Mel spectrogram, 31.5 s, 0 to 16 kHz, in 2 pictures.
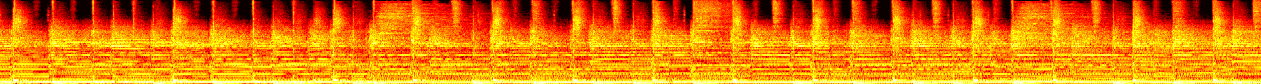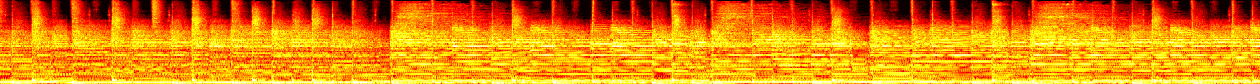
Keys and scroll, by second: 13.3 b.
